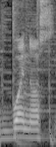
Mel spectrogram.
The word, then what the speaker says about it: buenos: «Ола», тоже, когда говорите «buenos días», заметьте, что «эска» пишется «buenos días», но никто не произносит Buenos Dias. Эска не произносится как S, Buenos Dias, а произносится Buenos, она немножко шипящая такая.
